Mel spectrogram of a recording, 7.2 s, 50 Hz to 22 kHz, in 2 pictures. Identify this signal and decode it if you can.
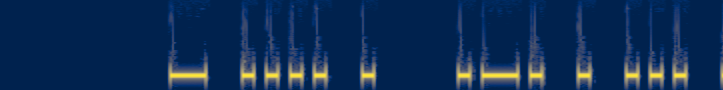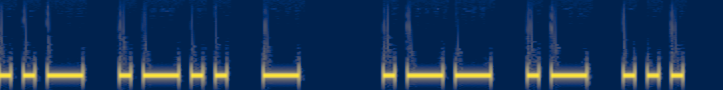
Morse code, heard as a keyed tone, about 20 wpm, 700 Hz. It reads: THE RESULT WAS
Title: Sentences from Top 1000 Words - Review Part 6 - 20wpm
